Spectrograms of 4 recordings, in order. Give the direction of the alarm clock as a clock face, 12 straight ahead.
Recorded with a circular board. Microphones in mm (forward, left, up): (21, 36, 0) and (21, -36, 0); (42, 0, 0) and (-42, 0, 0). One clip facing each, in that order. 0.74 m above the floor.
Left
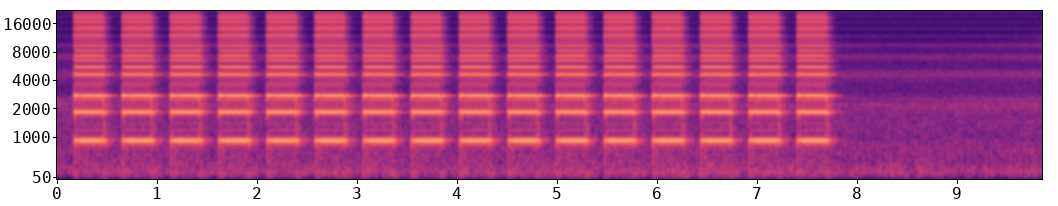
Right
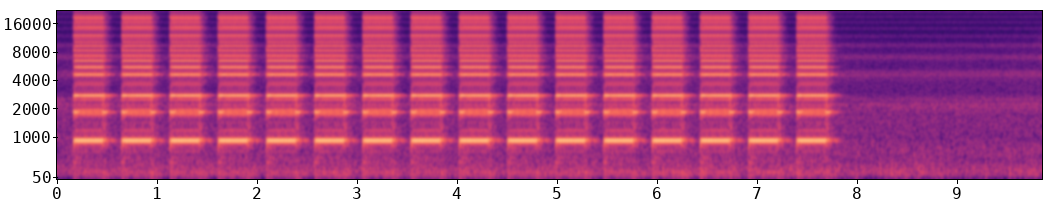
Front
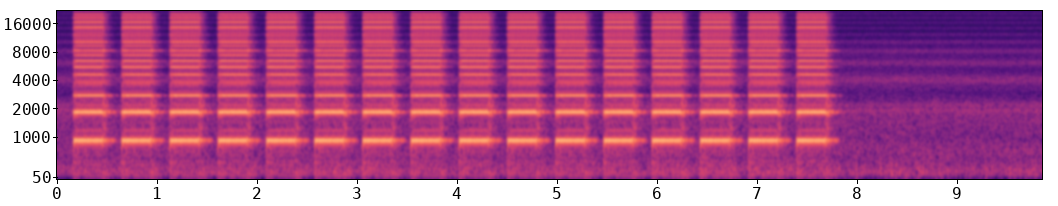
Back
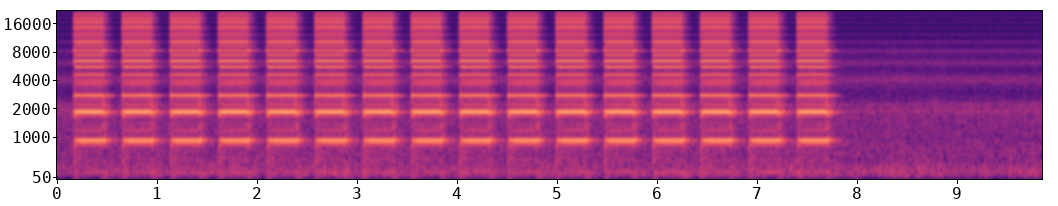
1 o'clock.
